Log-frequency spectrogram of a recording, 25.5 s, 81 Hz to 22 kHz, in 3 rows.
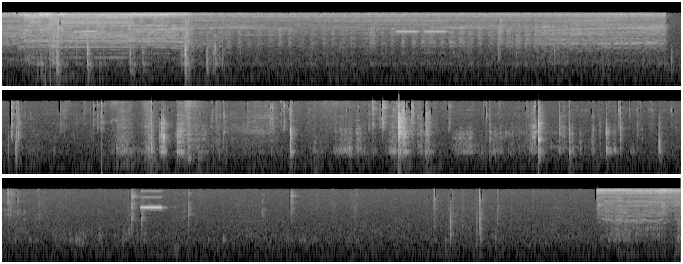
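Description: Siku Control 32 toy-tractor drive motor and its plastic gearbox running under load against a scale, whining at first and then running steadily until it stops abruptly about eight seconds in. Scattered clicks and knocks follow as the wheel and rig are handled, and the motor starts running again near the end.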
